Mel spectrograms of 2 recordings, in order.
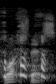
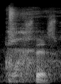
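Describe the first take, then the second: First: Jumps way up, laughing through it; playful laughing echo; laughing squeal. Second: Said in the usual way. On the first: Acted. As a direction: tease her with a giggling high repeat. Host teasing contestant's management line.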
